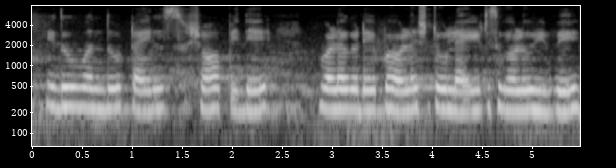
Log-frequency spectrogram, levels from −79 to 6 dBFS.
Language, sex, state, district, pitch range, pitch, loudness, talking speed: Kannada, female, Karnataka, Bidar, 215-235 Hz, 225 Hz, -14 LUFS, 110 wpm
